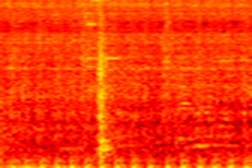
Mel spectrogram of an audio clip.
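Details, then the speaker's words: Engine that suddenly got loud, after the non-original timing chain tensioner was replaced: quiet, even idle with steady low pulses about nine a second and no ticking or chain rattle; very quiet now, normal idle. "Ayun, may gasket pa. Start natin para sure. Tahimik na tahimik."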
